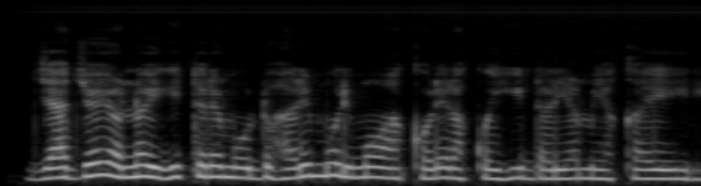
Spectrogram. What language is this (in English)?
Kikuyu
